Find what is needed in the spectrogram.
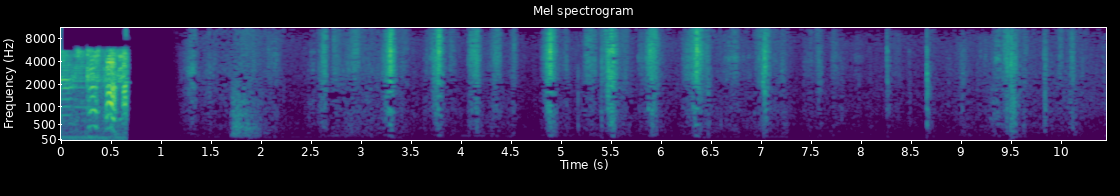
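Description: Car sound system music cuts off abruptly less than a second in, followed by irregular sharp crackles and pops from the audio system, a fault traced to water that had collected inside the car door.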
